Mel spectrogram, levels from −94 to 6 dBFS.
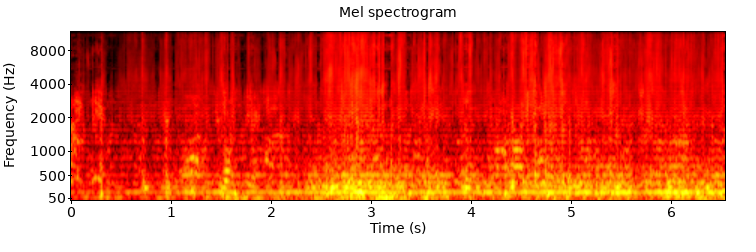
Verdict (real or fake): fake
